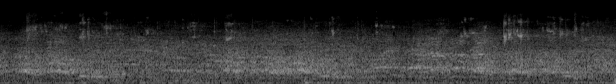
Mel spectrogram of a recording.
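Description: Steady crowd noise in a college basketball arena during live play, with a basketball being dribbled on the hardwood court.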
